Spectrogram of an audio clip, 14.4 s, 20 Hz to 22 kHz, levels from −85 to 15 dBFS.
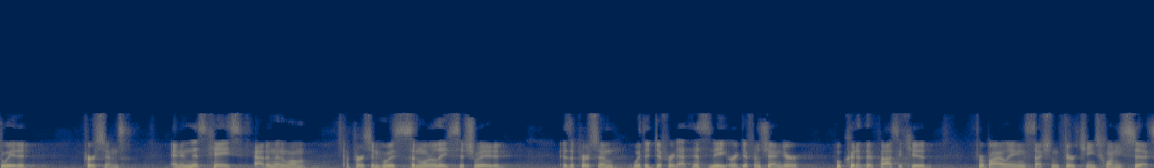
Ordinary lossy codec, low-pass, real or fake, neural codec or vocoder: MP3, 48 kbps; 7.2 kHz; fake; codec, 24 kHz, 0.9 kbps, WavTokenizer, large speech release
